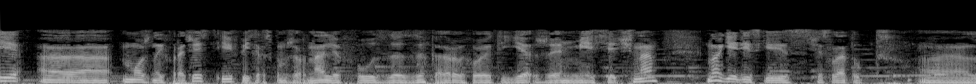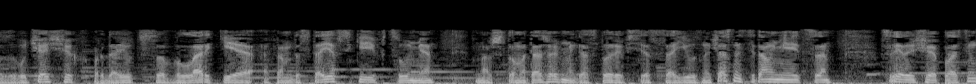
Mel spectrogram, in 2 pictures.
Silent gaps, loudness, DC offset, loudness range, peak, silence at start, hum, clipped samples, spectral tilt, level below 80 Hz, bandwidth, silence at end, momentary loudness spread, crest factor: none; -23 LUFS; under 0.1%; 1 LU; -4 dBFS; 0 s; none; under 0.1%; -7.5 dB/octave; -32 dBFS; 5.4 kHz; 0 s; 6 LU; 18 dB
